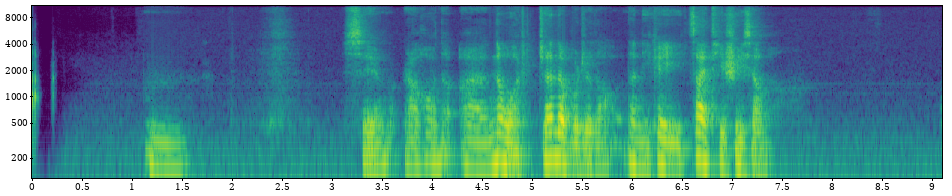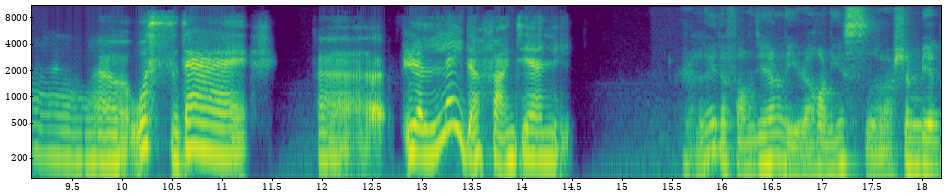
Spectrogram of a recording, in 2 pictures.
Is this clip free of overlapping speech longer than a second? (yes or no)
yes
